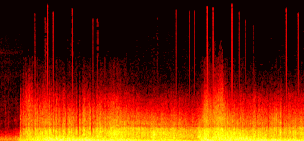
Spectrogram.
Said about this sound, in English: The ignited cannons bombard Howard's ship. Firing on us now! Hey, don't fire! We're on your side! The cannon fire is audible on the Venus.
